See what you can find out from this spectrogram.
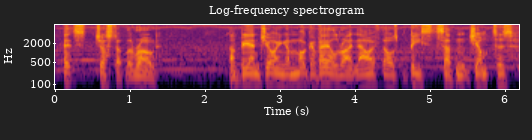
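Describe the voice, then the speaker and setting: A man playing a weary, roguish caravan smuggler in a video game, halting and conspiratorial. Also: sits low.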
